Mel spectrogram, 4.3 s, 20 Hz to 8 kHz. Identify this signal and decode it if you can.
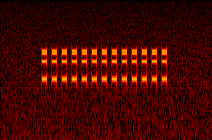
Telephone call progress tone (North American plan), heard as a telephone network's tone, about 1400, 2050, 2450, 2600 Hz, 0.1 s on and 0.1 s off. Off-hook warning tone.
